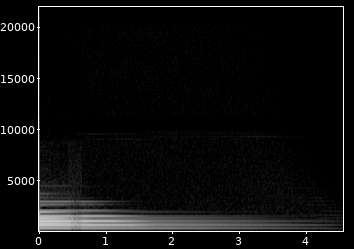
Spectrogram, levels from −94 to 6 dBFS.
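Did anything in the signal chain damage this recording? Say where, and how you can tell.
Yes. The codec stage dropped data and the decoder had to cover for it: AAC frame loss with concealment, from 0.44 to 0.63 s. About 128 ms of coded audio never arrived, which fits roughly three lost AAC frames. The decoder rebuilt the gap from the last good spectrum rather than the real signal, so the sound turns smeared, noisy or phasey there. The detail of the sound dissolves for that stretch until clean decoding resumes.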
